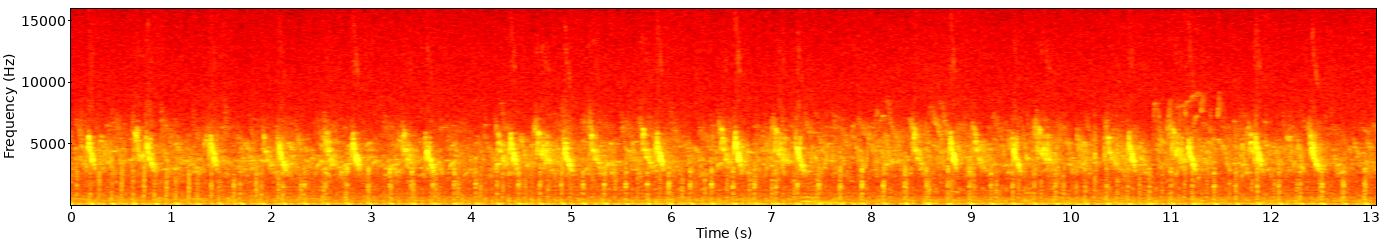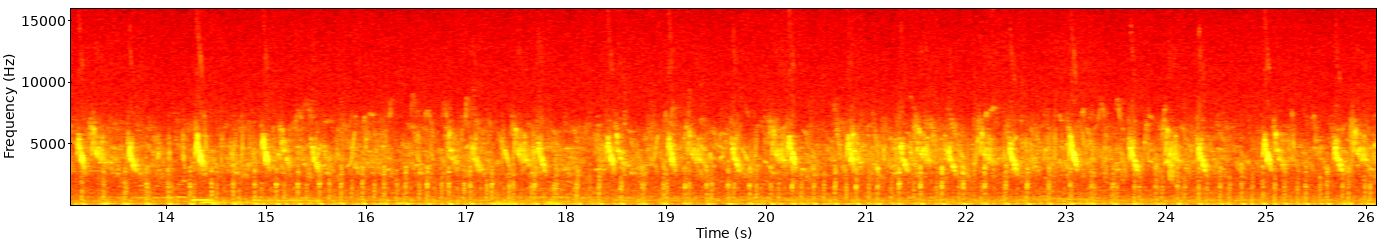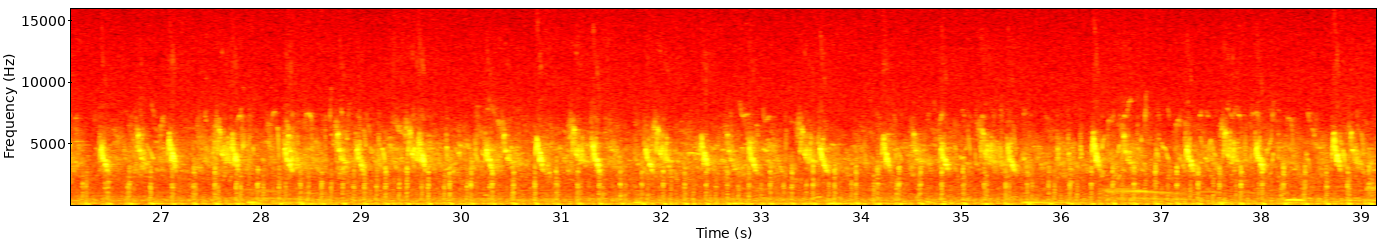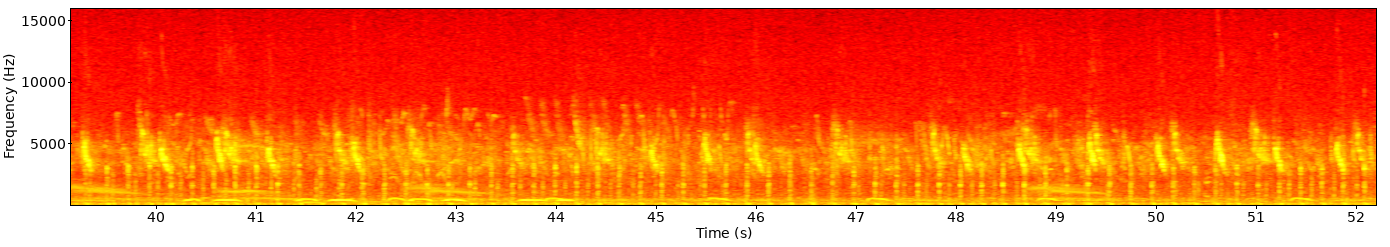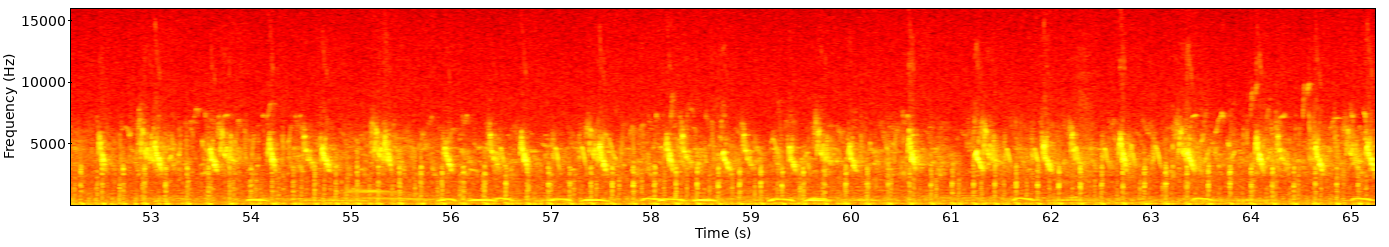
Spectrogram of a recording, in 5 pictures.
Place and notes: Unnamed Road, Sudan - water pumps along the river Nile-
During a picknick i heared these water pumps struggling to keep Sudan fertile.
ولاية الخرطوم, السودان al-Sūdān, April 1987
